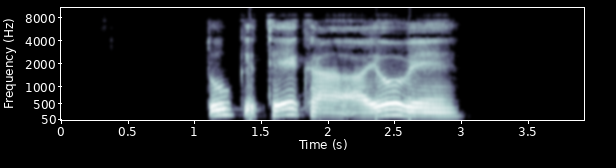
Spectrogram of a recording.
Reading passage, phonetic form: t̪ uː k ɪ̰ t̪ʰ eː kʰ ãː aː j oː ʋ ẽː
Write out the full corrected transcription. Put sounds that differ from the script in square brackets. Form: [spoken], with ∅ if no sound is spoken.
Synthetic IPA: t̪ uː k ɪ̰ t̪ʰ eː kʰ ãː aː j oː ʋ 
